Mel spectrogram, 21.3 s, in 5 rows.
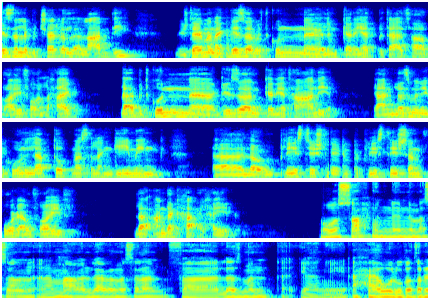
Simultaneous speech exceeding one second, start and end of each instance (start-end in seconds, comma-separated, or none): none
